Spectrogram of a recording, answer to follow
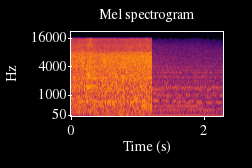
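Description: Loud, dense café ambience that cuts off abruptly about a second in, leaving soft background music of steady held notes.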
